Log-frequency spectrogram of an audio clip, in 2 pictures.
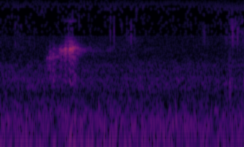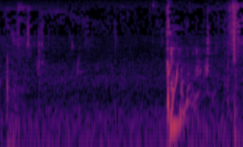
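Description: A single short, harsh animal call about five and a half seconds in, over faint scattered clicks and rustles.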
